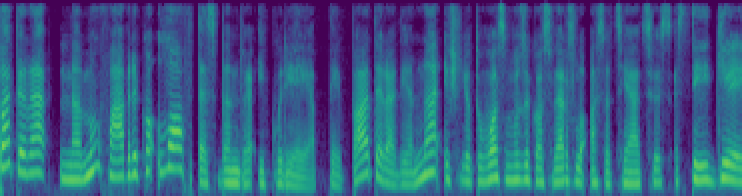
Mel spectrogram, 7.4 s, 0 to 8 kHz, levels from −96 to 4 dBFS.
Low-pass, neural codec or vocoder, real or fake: 7.2 kHz; codec, 16 kHz, 1.1 kbps, Voila-Tokenizer; fake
